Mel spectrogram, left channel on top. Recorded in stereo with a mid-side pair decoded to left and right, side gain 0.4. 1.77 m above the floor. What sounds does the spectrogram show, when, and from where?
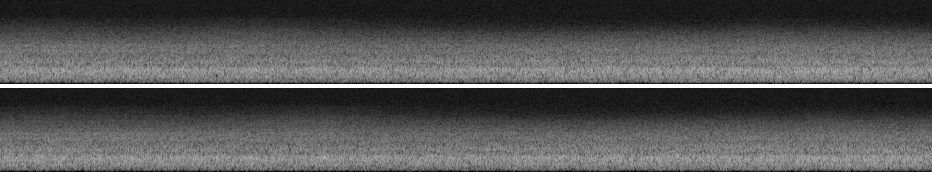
Only background noise.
